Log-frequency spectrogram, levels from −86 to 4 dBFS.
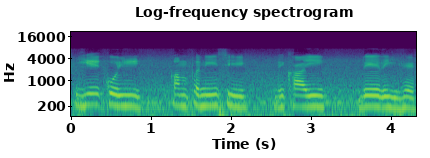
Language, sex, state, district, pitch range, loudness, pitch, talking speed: Hindi, female, Haryana, Jhajjar, 195-210 Hz, -16 LUFS, 205 Hz, 110 wpm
